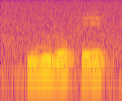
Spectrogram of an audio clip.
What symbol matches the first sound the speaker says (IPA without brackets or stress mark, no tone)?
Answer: w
